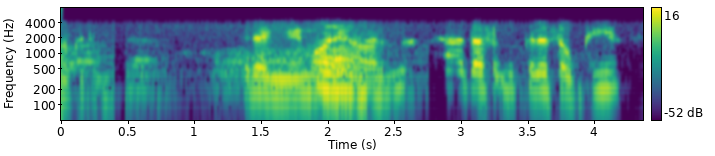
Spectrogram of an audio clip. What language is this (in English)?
Punjabi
